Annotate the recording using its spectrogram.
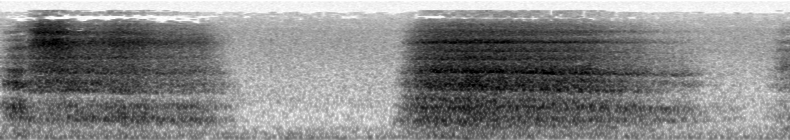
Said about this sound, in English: Breathe in. And then breathe out. That's it. Keep doing that. You know it was a bad dream, sweetheart. You can talk about it if you want to. No? That's okay, darling. Keep breathing in and out for me.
